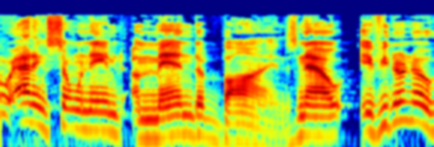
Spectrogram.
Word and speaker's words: Bynes: never heard of Ms Bynes which rhymes with fines as in fines in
